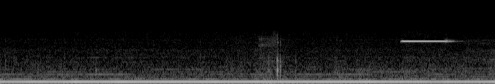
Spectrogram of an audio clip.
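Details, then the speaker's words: 1990 Otis in-ground hydraulic elevator with very loud motor, going up: steady machine-room hum, then a single clear high chime of about half a second on arrival; normal arrival chime. "the other one going up here we are this one actually Chimes"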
